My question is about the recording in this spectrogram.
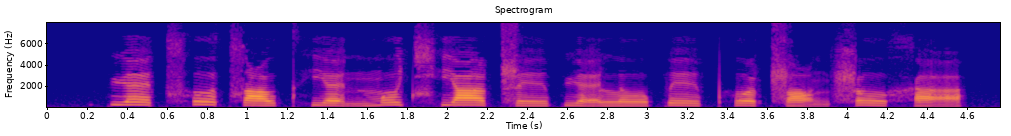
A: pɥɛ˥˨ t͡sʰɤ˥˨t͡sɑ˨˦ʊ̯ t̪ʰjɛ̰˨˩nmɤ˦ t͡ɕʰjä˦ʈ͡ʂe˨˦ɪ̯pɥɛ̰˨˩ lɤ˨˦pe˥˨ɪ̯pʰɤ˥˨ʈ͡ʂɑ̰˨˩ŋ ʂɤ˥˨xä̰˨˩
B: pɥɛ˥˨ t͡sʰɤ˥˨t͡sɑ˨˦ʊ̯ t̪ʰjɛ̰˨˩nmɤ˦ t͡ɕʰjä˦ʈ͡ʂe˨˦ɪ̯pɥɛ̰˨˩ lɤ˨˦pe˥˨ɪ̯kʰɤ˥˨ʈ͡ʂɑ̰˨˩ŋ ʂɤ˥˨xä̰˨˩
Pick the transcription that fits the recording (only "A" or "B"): A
